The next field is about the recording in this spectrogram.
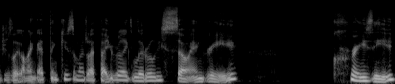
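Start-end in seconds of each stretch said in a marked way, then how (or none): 0.2-2.4 acted bubbly, giggly, squealing gush with swooping pitch. Imagining voice actors praising each other after a scene: imitating squealing, giggly gushing. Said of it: "squealed and giggled together".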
